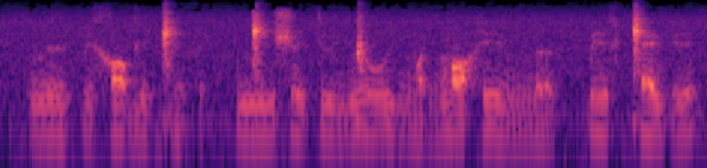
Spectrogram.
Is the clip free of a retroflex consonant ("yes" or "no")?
yes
